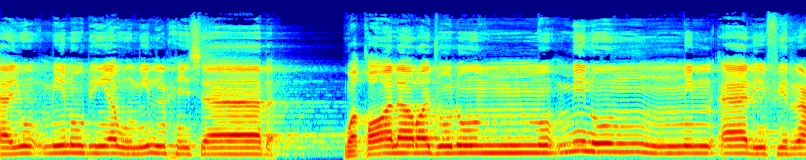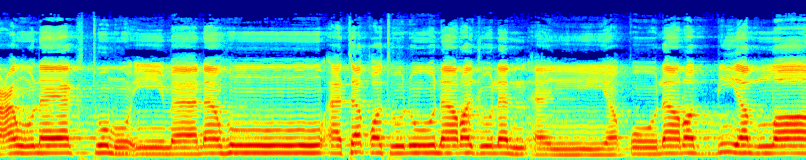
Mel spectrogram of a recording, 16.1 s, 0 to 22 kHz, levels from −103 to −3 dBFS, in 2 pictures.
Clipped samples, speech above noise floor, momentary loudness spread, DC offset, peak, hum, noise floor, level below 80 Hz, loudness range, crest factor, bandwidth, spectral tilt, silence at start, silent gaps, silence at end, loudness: under 0.1%; 24 dB; 7 LU; under 0.1%; -2 dBFS; none; -39 dBFS; -54 dBFS; 2 LU; 14 dB; 13.5 kHz; -6 dB/octave; 0 s; none; 0 s; -15 LUFS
